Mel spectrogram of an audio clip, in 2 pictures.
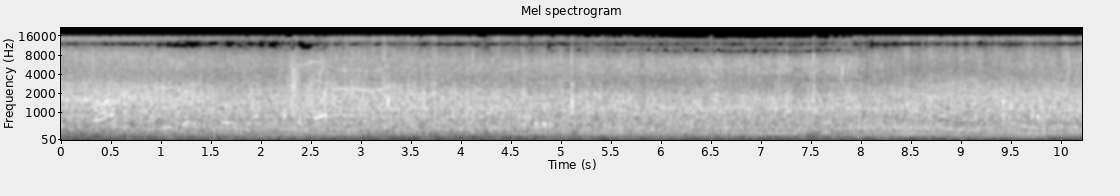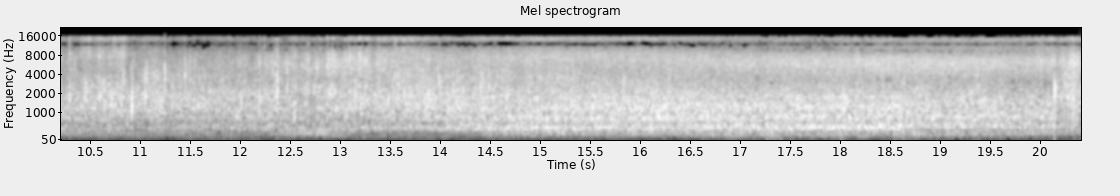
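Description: A fountain splashes steadily nearby.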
